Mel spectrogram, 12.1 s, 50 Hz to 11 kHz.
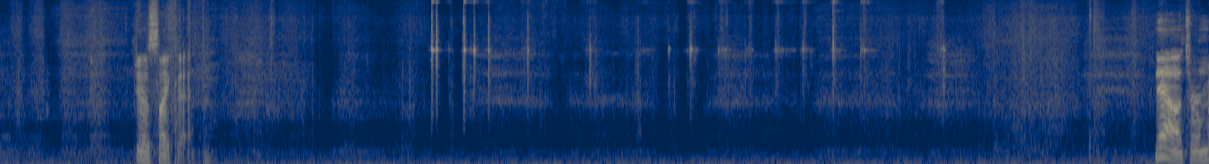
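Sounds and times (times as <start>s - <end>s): low steady rumble: 0.0s - 12.0s
light metallic clicks and clinks: 4.2s - 9.7s.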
